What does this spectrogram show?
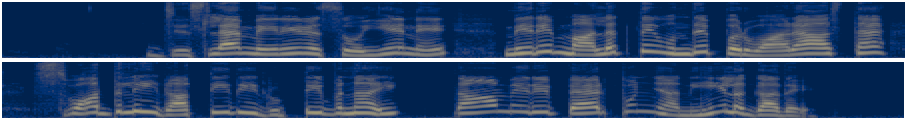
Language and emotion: Dogri, happy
